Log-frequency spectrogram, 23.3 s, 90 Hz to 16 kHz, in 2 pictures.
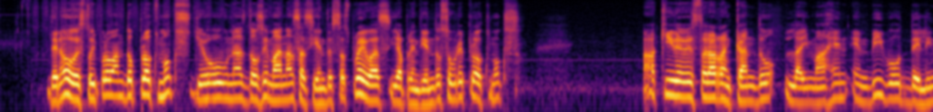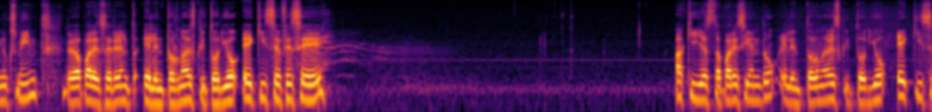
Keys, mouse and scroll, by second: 18.7 click.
